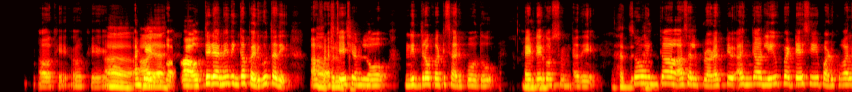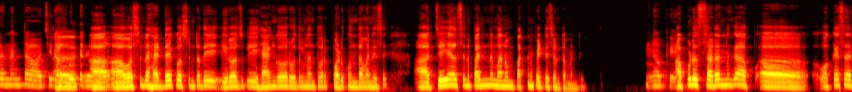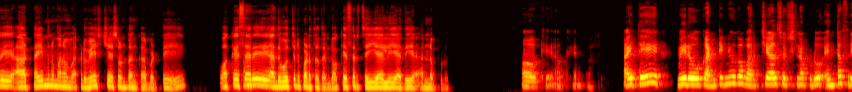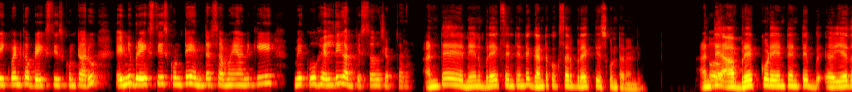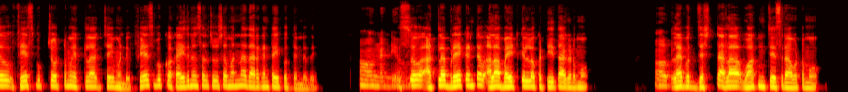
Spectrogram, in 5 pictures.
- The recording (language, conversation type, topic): Telugu, podcast, ఒత్తిడిని మీరు ఎలా ఎదుర్కొంటారు?
- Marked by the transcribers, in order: in English: "ఫ్రస్ట్రేషన్‌లో"; in English: "హెడ్‌ఏక్"; in English: "సో"; in English: "ప్రొడక్టివ్"; in English: "లీవ్"; in English: "హెడ్‌ఏక్"; in English: "హ్యాంగోవర్"; in English: "సడెన్‌గా"; in English: "వేస్ట్"; tapping; other background noise; in English: "కంటిన్యూ‌గా వర్క్"; in English: "ఫ్రీక్వెంట్‌గా బ్రేక్స్"; in English: "బ్రేక్స్"; in English: "హెల్ది‌గా"; in English: "బ్రేక్స్"; in English: "బ్రేక్"; in English: "బ్రేక్"; in English: "ఫేస్‌బుక్"; in English: "ఫేస్‌బుక్"; in English: "సో"; in English: "బ్రేక్"; in English: "జస్ట్"; in English: "వాకింగ్"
